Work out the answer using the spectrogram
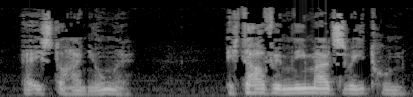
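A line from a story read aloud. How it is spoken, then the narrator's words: Whispered to herself. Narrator (German): flüsterte sie sich zu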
